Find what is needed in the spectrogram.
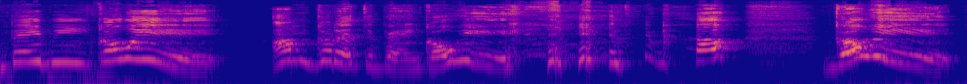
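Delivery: quiet, easy-going wave-off; soft yielding. Retold or imitated. She lets the angry woman cut the bank line, quietly. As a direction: let her go first, softly.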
